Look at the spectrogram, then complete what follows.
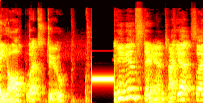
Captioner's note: beep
